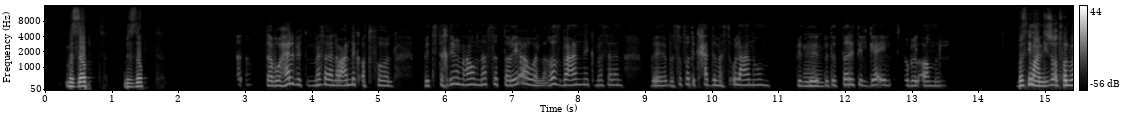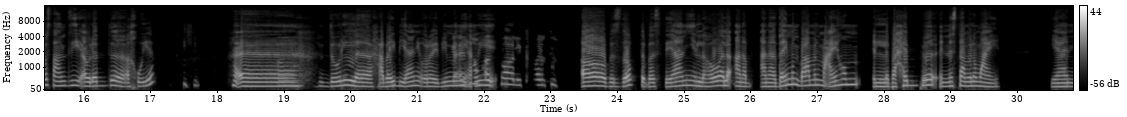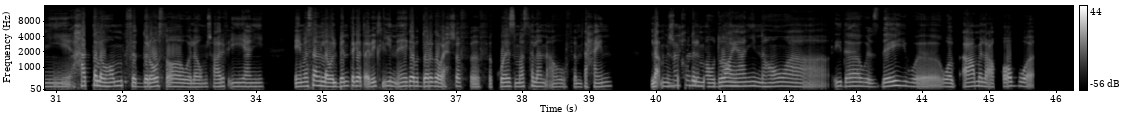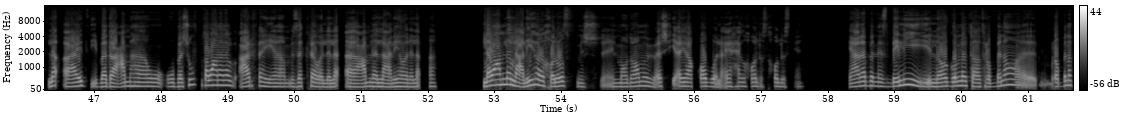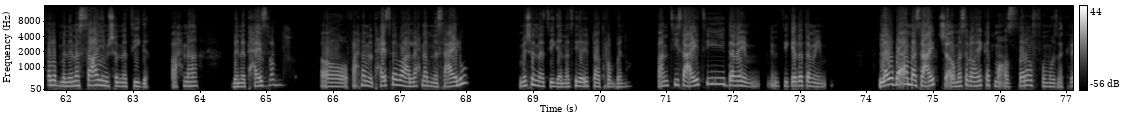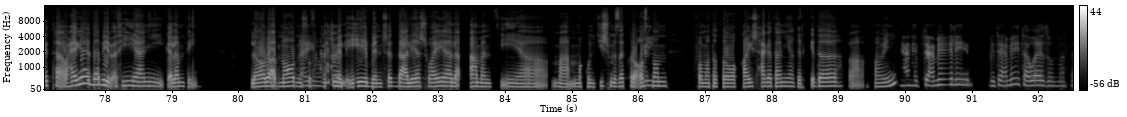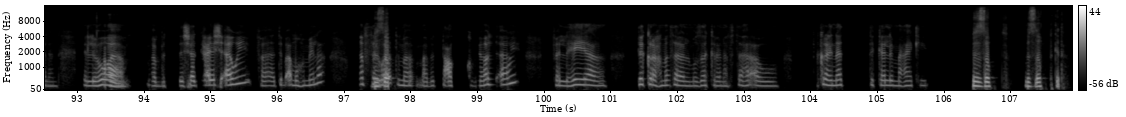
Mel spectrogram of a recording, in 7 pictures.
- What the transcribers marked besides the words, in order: unintelligible speech; distorted speech; chuckle; sigh; unintelligible speech; other background noise; laughing while speaking: "برضو"; in English: "quiz"; tapping
- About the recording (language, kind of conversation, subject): Arabic, podcast, إزاي بتتعامل مع الفشل؟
